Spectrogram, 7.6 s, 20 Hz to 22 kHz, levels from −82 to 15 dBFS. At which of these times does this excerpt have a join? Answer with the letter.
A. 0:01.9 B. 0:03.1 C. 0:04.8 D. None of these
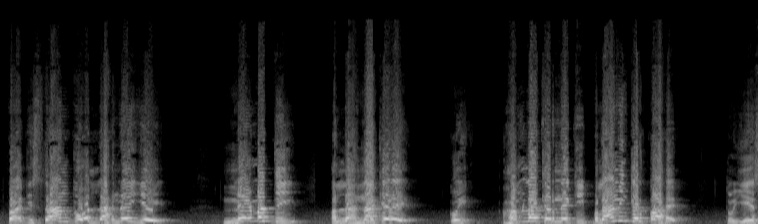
B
